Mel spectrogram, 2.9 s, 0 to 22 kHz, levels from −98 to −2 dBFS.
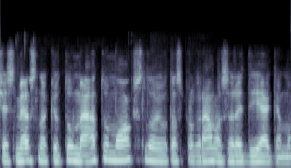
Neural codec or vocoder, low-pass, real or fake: none; 10.8 kHz; real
